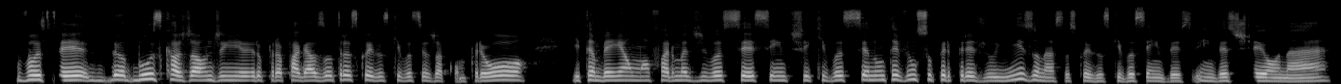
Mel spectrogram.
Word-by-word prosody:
Você 200 0 +5
d 185 +4 +1
busca 220 +2 +4
já 195 +1 +4
um 200 - -1
dinheiro 195 0 -1
para 185 -1 -2
pagar 180 0 +2
as 180 0 -1
outras 205 +1 0
coisas 185 -5 -2
que - - -9
você 180 0 -6
já 165 -1 -4
comprou 185 +7 +2 0.5
e, 185 - -4
também, 190 -1 +1
é 195 - +1
uma 185 -1 -3
forma 195 0 -1
de 185 0 -8
você 195 +1 +1
sentir 195 0 -5
que 200 +2 -9
você 200 +3 -1
não 205 +1 -1
teve 215 -1 -1
um 230 - 0
super 220 -2 -2
prejuízo 190 - -1
nessas 160 -3 -6
coisas 155 -2 -4
que 165 - -7
você, 160 +3 -2
inve 155 -2 -3 0.2
investiu, 165 0 0
né. 155 +3 -1
190 Hz, 165 wpm, -25 LUFS, 170-200 Hz, 0.5 s, Você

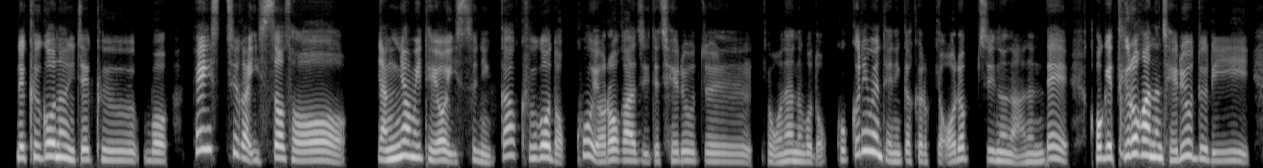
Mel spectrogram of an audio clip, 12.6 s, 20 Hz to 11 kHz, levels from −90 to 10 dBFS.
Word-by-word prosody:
근데 225 - +3
그거는 245 -1 +4
이제 195 +1 0
그 180 -3 -3
뭐 175 -2 -2 0.2
페이스트가 360 - +1
있어서 180 - +1 0.3
양념이 235 +5 +5
되어 190 -3 +1
있으니까 165 - -4
그거 235 -2 +2
넣고 280 +3 -3
여러 185 +5 +2
가지 175 -3 -1
이제 155 +1 -9
재료들 160 -4 -6
이렇게 160 - -12
원하는 165 +3 -2
거 155 - -4
넣고 145 +9 -9
끓이면 330 - +3
되니까 170 -4 -5
그렇게 165 -1 -8
어렵지는 180 -2 -3
않은데 160 - -4 0.2
거기에 230 +1 +4
들어가는 280 -2 +6
재료들이 185 - -3
185 Hz, 355 characters per minute, -20 LUFS, 165-230 Hz, 0.3 s, 들어가는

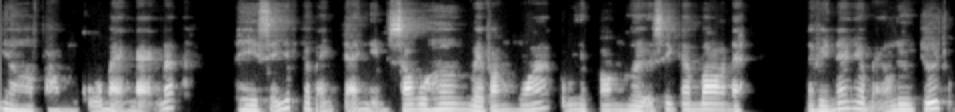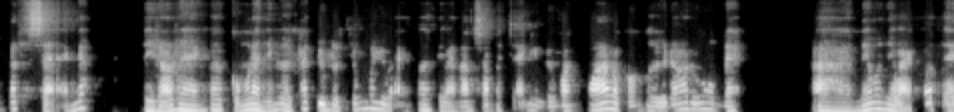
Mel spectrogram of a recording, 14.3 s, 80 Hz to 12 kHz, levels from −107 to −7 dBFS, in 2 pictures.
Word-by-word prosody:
nhờ 150 -6 +1
phòng 140 -1 -4
của 140 - -4
bạn 135 -4 +1
bạn - - +2
đó 205 - +4 0.5
thì 155 -1 +2
sẽ - - -1
giúp 215 - +2
cho 180 - 0
bạn 155 -6 -5
trải - - 0
nghiệm 170 -3 -4
sâu 160 +1 +6 0.2
hơn 175 0 +3
về 135 - +4
văn 145 +2 +1
hóa 165 +7 +1
cũng 155 - -7
như 155 - -2
con 150 0 -2
người 145 -2 +1
ở 125 - -1
Singapore 170 0 +4
nè. 145 - +2 0.5
Tại 145 - -3
vì 140 - +2
nếu 190 - +2
như 195 -3 +1
bạn 175 - -5
lưu 165 +1 +2
trú 185 +3 +5
trong 185 -4 -19
khách 195 0 -3
sạn - - +1
á, 210 - 0 0.4
thì 140 - +3
rõ 135 - +5
ràng 150 -2 +3
thôi, 155 0 0
cũng 155 - -2
là 165 0 +6
những 135 +1 -3
người 160 -4 -1
khách 195 +8 -3
du 170 - +4
lịch 145 - -3
giống 175 - -6
như 195 -3 -1
bạn - - -4
thôi, 155 - -1
thì - - -5
bạn 110 - -3
làm 130 - +1
sao 155 - +1
mà 135 - -9
trải - - -5
nghiệm 150 -4 -9
được 130 - -8
văn 145 0 +1
hóa 155 +5 +8
và 185 - +4
con 140 +1 -5
người 130 -3 -4
ở 130 - -2
đó, 180 - +1
đúng 175 - -2
hông 175 -4 -5
nè? 135 -1 -1 0.6
À, 125 -1 +2
nếu 160 +5 +2
mà 195 - +1
như 150 - +2
bạn - - +4
có 360 - +2
thể - - +1
155 Hz, 320 wpm, -23 LUFS, 140-175 Hz, 0.6 s, hóa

